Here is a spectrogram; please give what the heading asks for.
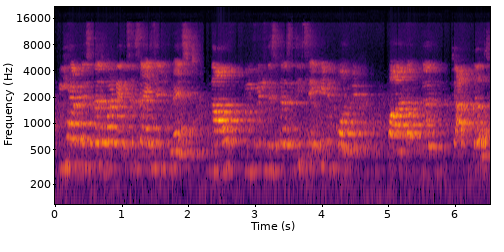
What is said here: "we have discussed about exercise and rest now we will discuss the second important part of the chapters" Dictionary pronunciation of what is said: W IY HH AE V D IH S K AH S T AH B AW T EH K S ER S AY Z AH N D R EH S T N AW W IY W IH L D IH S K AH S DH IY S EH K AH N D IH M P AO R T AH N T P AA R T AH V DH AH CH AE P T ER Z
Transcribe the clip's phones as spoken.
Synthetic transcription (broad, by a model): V IY HH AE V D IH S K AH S AH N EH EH K S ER S AY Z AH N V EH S T N AW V IY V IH L D IH S K AH S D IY S EH K AH N D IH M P AO R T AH N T P AA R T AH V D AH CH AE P T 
